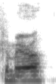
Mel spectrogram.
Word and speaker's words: Kamara: But It's pronounced Camara.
